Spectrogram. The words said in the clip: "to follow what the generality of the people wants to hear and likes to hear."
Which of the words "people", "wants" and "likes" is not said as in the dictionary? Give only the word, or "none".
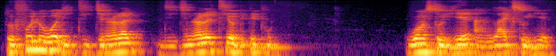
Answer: none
